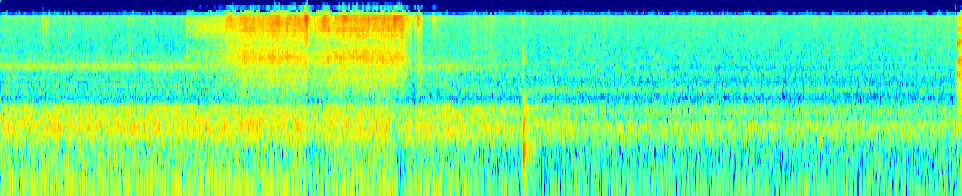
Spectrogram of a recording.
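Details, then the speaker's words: European-made RCA Victor AM/FM/shortwave transistor radio, rusty and moldy, transistors hit with freeze spray: loud steady hiss drops to a lower but still present hiss; noisy audio stage only partly quieted, bad germanium transistor suspected. "It quiets down, but not totally, and that's not necessarily what I'm looking for."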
